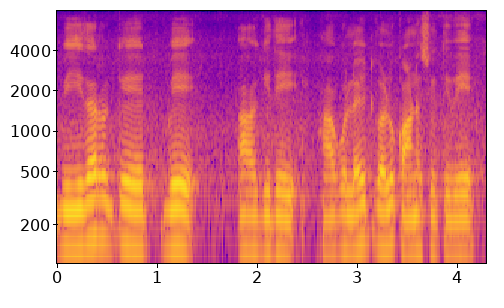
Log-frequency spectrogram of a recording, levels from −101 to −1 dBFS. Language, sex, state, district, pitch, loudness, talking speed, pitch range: Kannada, female, Karnataka, Bidar, 120 Hz, -18 LUFS, 110 wpm, 115-130 Hz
